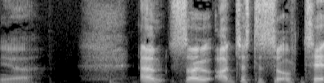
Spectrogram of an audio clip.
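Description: A man talks with an English accent. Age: 40s. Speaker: EV podcaster. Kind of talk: casual chat. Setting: video call.

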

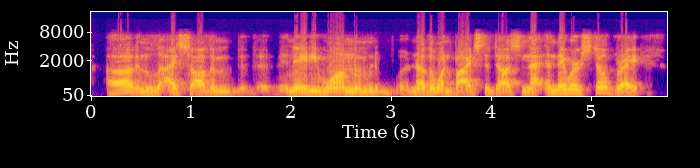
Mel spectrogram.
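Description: At a moderate pace, a man speaks at medium pitch with ordinary pitch variation and very even loudness. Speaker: singer-songwriter and guitarist. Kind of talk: casual chat. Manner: halting.

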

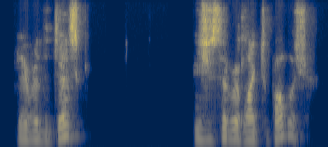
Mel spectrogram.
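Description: Somewhat breathy talk at a very fast clip, with normal rise and fall in pitch. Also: man. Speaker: author and grief speaker. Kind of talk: interview chat.

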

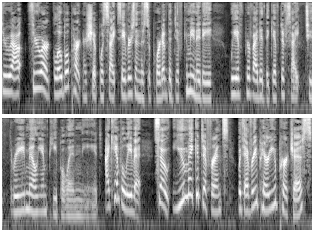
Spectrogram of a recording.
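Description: A woman talks at a fairly quick pace in an animated tone, with vocal fry and ordinary pitch variation. The sound is dry and close, with no echo. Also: medium pitch for a woman. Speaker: podcast co-host. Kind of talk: casual chat.

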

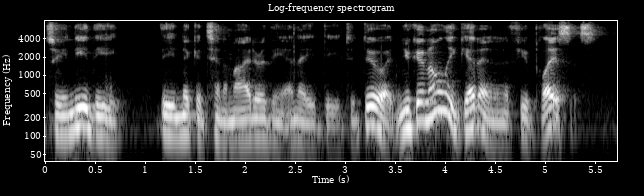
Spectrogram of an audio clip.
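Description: Lively intonation runs through an ordinary speaking voice that keeps a moderate pace. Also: man. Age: 50s. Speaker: orthopedic surgeon. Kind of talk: interview.

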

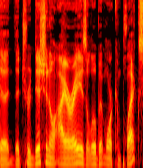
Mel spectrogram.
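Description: Dry and close with no echo, the recording captures a man with an unremarkable speaking voice. He talks at a moderate pace and a fairly low pitch. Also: very clean recording, silent background. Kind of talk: casual chat.

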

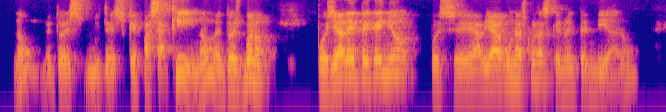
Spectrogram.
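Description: At a moderate pace, a man speaks in a high voice whose pitch swings very widely. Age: 40s. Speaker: engineer and entrepreneur. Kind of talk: interview.

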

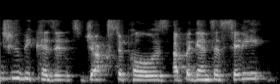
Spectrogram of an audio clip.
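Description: A somewhat breathy woman with an American accent, medium in pitch with ordinary pitch variation. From Massachusetts, between Boston and Providence. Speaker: beginning farmer, farm training student. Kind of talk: interview conversation.

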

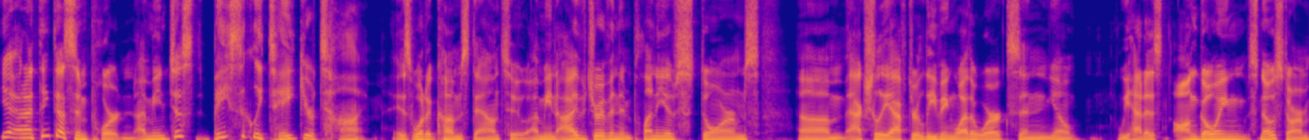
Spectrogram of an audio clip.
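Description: On a very clean recording with a silent background, a man of medium pitch speaks at a moderate pace with very even loudness and ordinary pitch variation. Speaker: meteorologist podcast co-host. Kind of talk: casual chat. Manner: jovial.

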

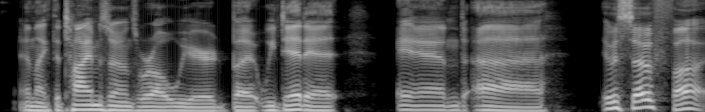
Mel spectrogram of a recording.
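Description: A man speaks in a plain, everyday voice at a fairly low pitch, with ordinary pitch variation and a fairly slow pace. The recording is very clean, with a silent background. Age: 30s. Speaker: comedy podcast host. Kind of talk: improv comedy chat.

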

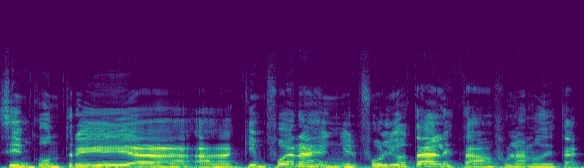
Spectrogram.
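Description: An ordinary speaking voice from a woman at a medium pitch, with fairly even intonation and a fairly slow pace. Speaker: genealogist. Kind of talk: radio interview.

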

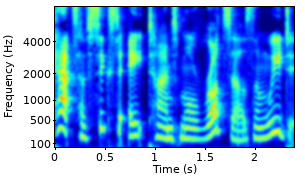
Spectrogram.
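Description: On a very clean recording with a silent background and a dry, close sound with no echo, a woman with an English accent speaks at a fairly quick pace, at a medium pitch, with lively intonation. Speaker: podcast host. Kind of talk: casual chat, podcast banter. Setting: home during quarantine.

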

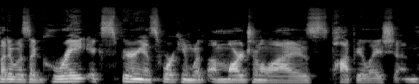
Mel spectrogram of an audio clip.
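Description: With an American accent and a normal speaking voice, a man speaks at a medium pitch and moderate pace. His intonation is fairly even, and the recording is very clean with a silent background. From Oregon, US Pacific Northwest. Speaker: executive director of a nonprofit, military veteran. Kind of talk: interview.

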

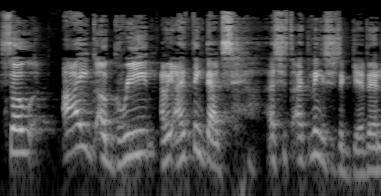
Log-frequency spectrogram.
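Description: A man has a bright, sharp tone. He talks at a fairly quick pace. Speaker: podcast host. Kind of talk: casual chat.

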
